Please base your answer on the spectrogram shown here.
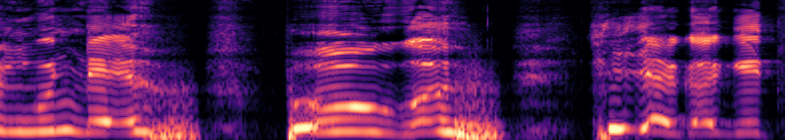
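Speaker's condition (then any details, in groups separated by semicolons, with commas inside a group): Brain lesion disability grade 1, severe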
